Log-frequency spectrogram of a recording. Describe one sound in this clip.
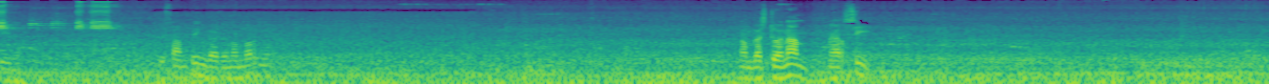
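Motorbike engines idle and rev in traffic.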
